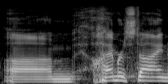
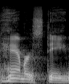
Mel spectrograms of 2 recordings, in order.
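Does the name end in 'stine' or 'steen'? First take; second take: stine; steen. First: The last syllable is said as 'stine'. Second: The last syllable is said as 'steen'. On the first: The speaker calls it wrong. "I seem to be Stein instead of Steen" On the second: The speaker calls it right. "he actually pronounced it Hammerstein"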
